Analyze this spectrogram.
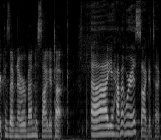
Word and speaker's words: Saugatuck: you're going to correct me on how to pronounce this. maybe. Saugatuck Brewing? Sagatuck. Saugatuck. Yeah, it's Sagatuck.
